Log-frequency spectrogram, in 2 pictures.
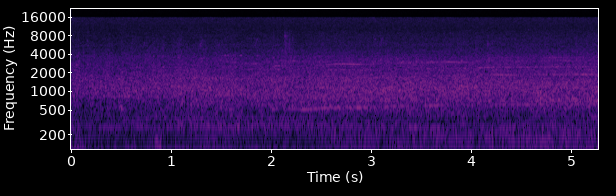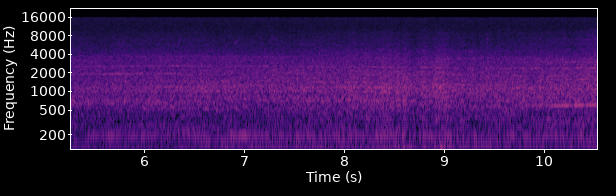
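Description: A large vehicle approaching, its rumble growing louder over several seconds and peaking near the end, with faint high whining tones over the street noise.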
